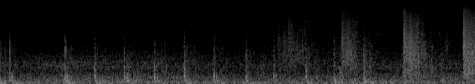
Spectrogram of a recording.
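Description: Footsteps thud quickly and evenly on hard ground.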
